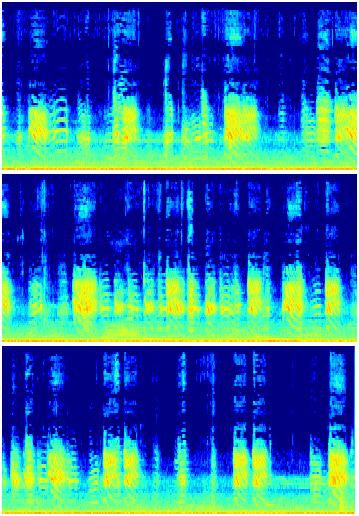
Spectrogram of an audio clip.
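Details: Pet zebra finch calling steadily: a long series of clear, short nasal honking beeps, several per second at times, against a continuous low hum.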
